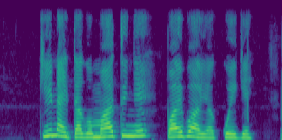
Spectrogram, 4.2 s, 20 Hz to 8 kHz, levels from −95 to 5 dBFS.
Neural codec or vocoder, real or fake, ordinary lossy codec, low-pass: none; real; none; 7.2 kHz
